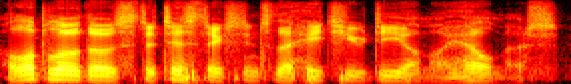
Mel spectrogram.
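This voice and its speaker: Casting: male actor as noble sword-wielding superhero, bright forceful tone, formal and self-assured, dry slightly dull recording, audio drama. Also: on the low side, moderate pace, creaky, no echo. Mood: confident, reassuring. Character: earnest, chivalrous knight-like armored male superhero swordsman. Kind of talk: scripted audio roleplay acting.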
